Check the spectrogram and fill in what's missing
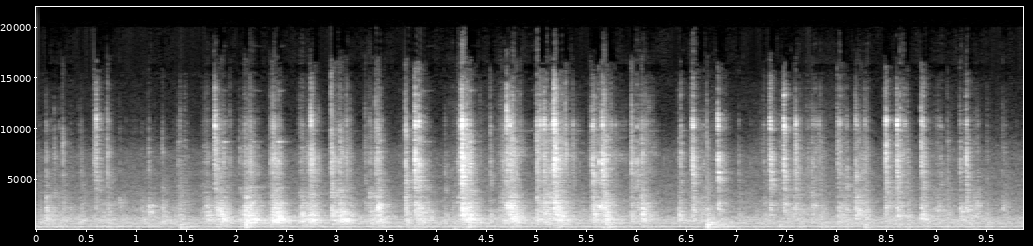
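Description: A large brass nut turned by hand onto a threaded stud of a Stack-On Allegiance series gun cabinet, giving a quick run of soft metallic ticks and clicks, faint and close.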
